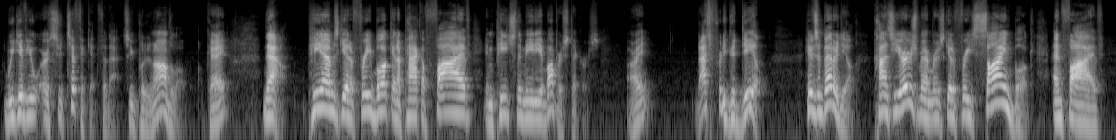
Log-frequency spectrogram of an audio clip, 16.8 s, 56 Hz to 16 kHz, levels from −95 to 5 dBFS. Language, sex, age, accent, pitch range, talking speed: English, male, 60-79, American, 135-175 Hz, 180 wpm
